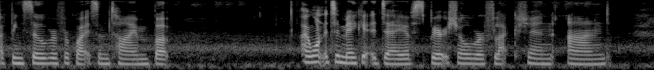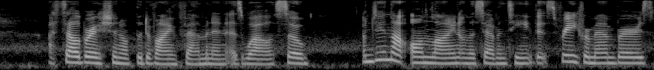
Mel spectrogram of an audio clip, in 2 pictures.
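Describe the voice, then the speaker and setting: A woman with a Northern Irish accent speaks at a moderate pace and medium pitch, her intonation fairly even. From Northern Ireland. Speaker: spiritual vlogger and life coach. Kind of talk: casual vlog talk to camera. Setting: outdoors in the woods.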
